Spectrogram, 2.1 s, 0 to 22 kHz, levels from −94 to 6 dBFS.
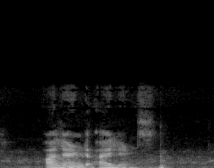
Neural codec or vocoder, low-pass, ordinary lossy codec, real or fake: none; 10.8 kHz; Opus, 64 kbps; real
